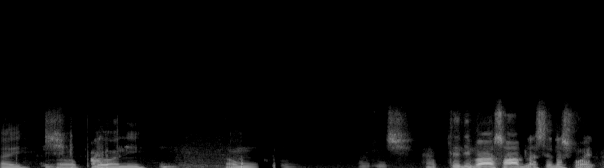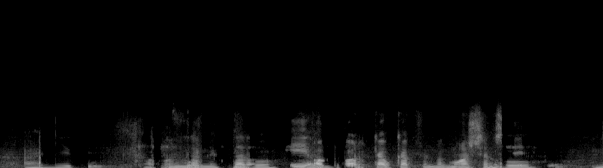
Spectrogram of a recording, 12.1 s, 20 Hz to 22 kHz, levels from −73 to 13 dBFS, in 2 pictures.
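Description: An echo canceller that failed to remove the far end's loudspeaker sound, the likely cause of the echo leak, lets a delayed copy of the speech return about 145 ms late and about 15 dB down. It appears from 0.14 to 0.72 s, 1.58 to 2.97 s, 6.0 to 8.08 s and 9.65 to 12.08 s as a faint trailing double.

Overlapping with the first stretch, from 0.15 to 1.37 s, both sides talk at once. The canceller likely cannot separate the local talker from the echo, so it turns both down. This is speech suppressed in double talk: the voice sinks by around 40 dB in pieces.

From 2.46 to 2.69 s the background is gated by the echo canceller. The canceller clamps the microphone while the loudspeaker plays, so the room sound drops by about 36 dB for roughly a fifth of a second and then returns.

The same double-talk suppression recurs from 7.42 to 9.6 s and briefly from 11.07 to 11.39 s. Speech dips and chops out in pieces where it overlaps the other side, likely because the canceller again mistakes the local talker for echo.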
